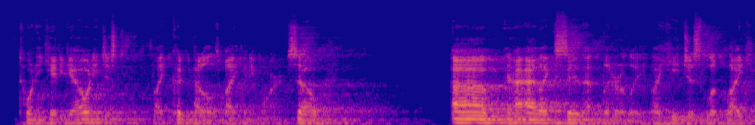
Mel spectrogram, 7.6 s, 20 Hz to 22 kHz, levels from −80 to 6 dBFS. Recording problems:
room echo; slight; dies away in 1.5 s
off-mic speech; somewhat distant

